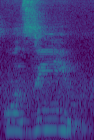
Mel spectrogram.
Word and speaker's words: ogive: We can pronounce it as OZIU.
